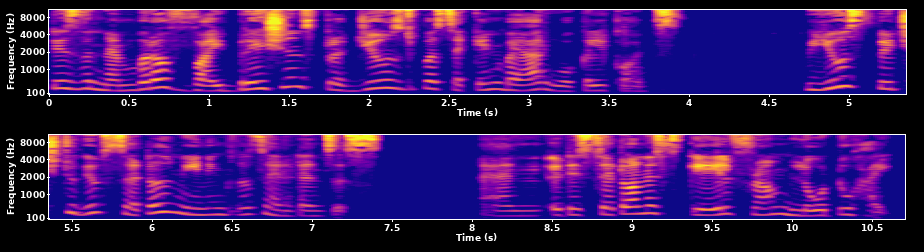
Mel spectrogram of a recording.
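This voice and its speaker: A woman's voice: a little high, lively intonation, normal speed, a little mellow. A woman with an Indian English accent, teaching a lecture patiently, step by step with examples. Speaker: online tutor. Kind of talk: explanatory lecture over slides.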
